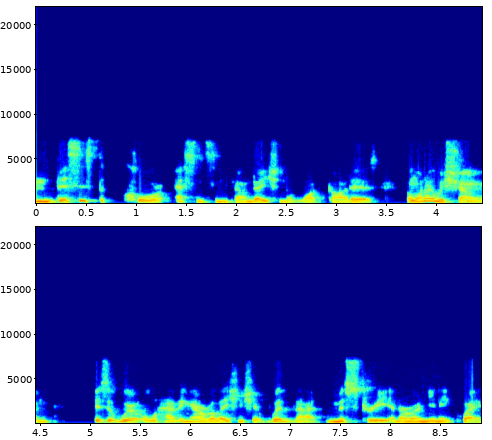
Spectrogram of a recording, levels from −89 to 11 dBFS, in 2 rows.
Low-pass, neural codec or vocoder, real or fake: 7.2 kHz; none; real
